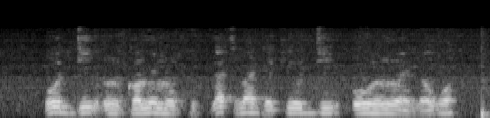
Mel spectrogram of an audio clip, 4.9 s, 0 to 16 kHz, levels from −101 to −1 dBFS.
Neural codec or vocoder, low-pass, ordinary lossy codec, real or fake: none; 7.2 kHz; AAC, 48 kbps; real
